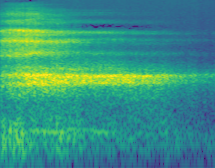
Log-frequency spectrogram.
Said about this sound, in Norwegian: puster ut gjennom en åpen munn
